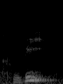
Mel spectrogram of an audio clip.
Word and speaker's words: Vite: This is the small overview, and they actually have the instruction how to pronounce Vite, and it sounds like Vite. So not white, Vite.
